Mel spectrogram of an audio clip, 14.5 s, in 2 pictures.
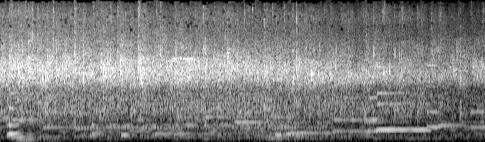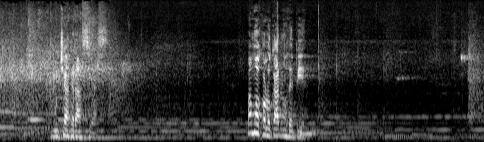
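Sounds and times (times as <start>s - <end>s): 
audience applause: 0.0s - 9.6s
speech: 0.1s - 0.5s, 8.1s - 8.8s, 11.0s - 12.2s.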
